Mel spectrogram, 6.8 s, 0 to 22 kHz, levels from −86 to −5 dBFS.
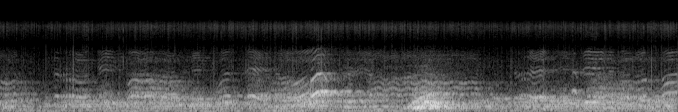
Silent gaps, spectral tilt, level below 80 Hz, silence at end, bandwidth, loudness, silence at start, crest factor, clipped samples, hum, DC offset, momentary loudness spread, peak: none; -8.5 dB/octave; -42 dBFS; 0 s; 11 kHz; -29 LUFS; 0 s; 18 dB; under 0.1%; none; under 0.1%; 10 LU; -10 dBFS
